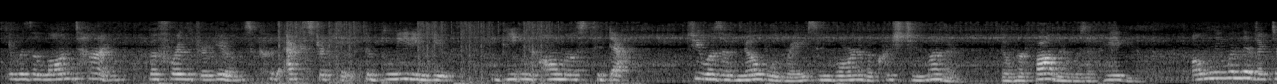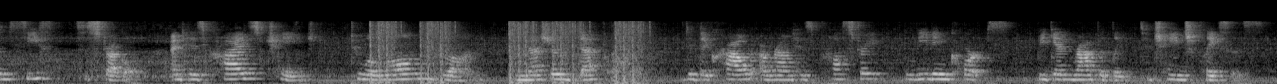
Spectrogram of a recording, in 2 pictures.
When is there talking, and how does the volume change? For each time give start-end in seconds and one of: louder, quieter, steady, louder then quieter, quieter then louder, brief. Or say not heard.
0.0-25.4 steady.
